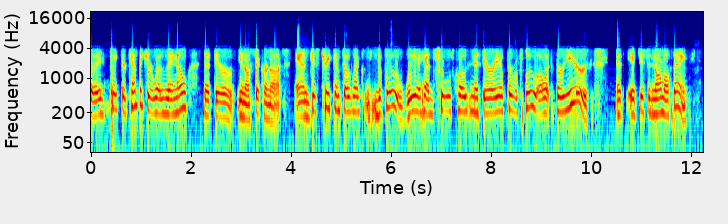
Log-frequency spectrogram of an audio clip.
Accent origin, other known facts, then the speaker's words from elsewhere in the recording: Macomb, United States; born there; Yes, I was born in Macomb, so I'm not. I'm a little bit further away in Katy, Kentucky, and it's a small town of 2,500.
